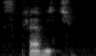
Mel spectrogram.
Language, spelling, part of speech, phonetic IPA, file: Polish, sprawić, verb, [ˈspravʲit͡ɕ], LL-Q809 (pol)-sprawić.wav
